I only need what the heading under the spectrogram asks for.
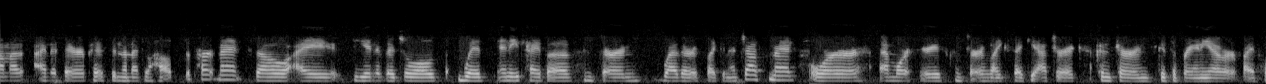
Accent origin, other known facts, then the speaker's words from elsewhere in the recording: Fort Dodge, Iowa, United States; Yeah, so I am originally from the Webster County area, Fort Dodge region.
